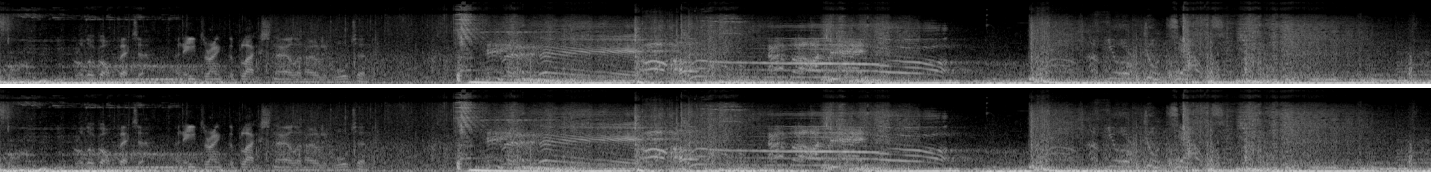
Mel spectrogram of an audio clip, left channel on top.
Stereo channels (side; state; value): both; identical; correlation 1.00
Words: Brother got better, and he drank the black snail and holy water. Come on, then! Have your guts out!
